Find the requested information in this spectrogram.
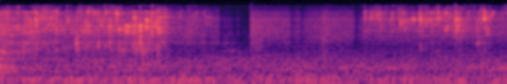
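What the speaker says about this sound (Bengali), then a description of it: "দিয়ে দেবো জল। আমি একটু পাতলাই করব জলটা।" Water poured steadily into a pot of mutton curry with potatoes and papaya, a soft continuous splashing that stays faint and even throughout, with brief quieter dips; no speech.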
